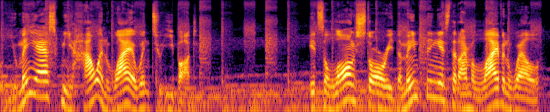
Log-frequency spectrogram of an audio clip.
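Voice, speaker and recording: A man hosting a reaction video, joking and thinking aloud as he comments casually and reads captions out. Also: medium pitch. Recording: music playing behind the voice. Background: background music.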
